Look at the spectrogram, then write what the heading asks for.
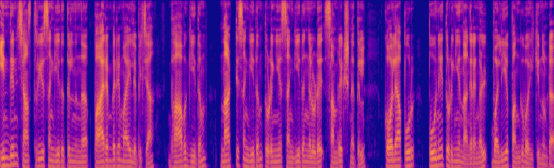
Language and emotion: Malayalam, neutral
